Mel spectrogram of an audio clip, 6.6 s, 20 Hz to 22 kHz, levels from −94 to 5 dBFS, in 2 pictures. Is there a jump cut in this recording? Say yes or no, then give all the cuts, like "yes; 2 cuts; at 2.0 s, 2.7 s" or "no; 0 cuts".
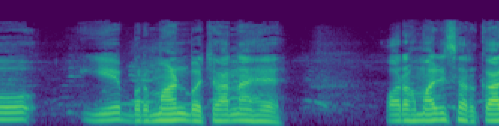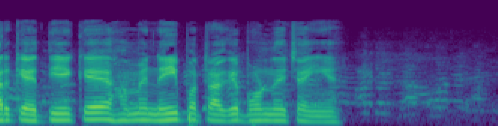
no; 0 cuts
